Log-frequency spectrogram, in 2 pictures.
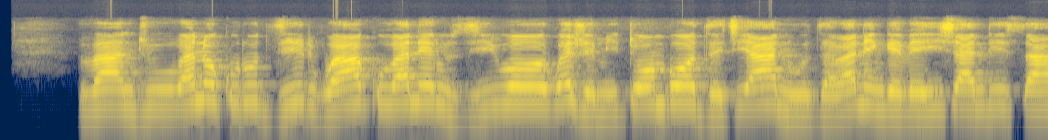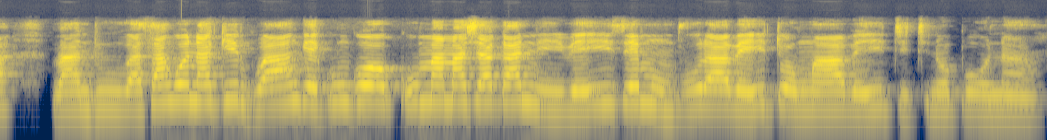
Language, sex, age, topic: Ndau, male, 18-24, health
